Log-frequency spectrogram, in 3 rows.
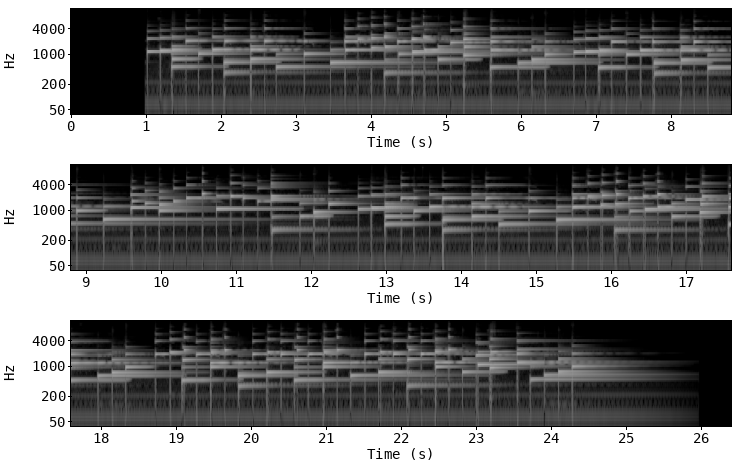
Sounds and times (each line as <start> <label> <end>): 3.7 old style clockwork chime 9.0
12.7 old style clockwork chime 25.2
